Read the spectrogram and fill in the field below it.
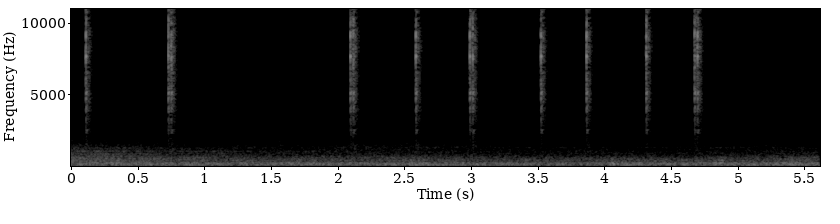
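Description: Soft interface clicks tick as a menu selection moves.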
